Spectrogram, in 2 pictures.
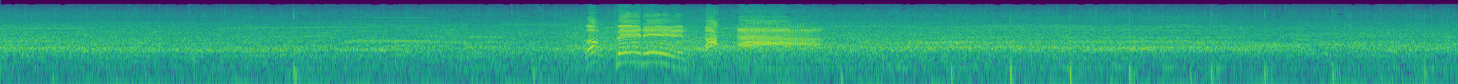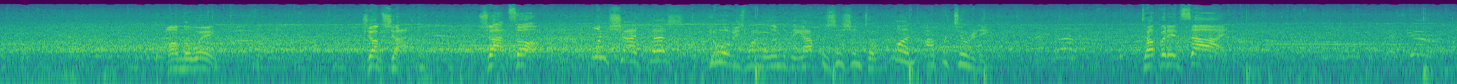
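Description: A large crowd murmurs and cheers steadily in an echoing arena.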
